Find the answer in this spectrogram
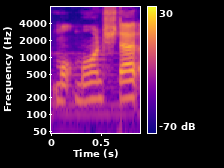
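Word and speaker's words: Mondstadt: Monstad. I tried to pronounce it German. I am German, but uh saying Monstead for years because the game is slandering the name like that.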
